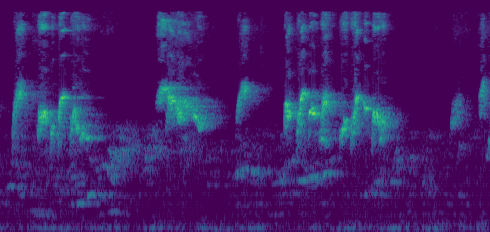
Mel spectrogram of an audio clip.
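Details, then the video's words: Red-whiskered bulbul singing in the style called mãng nhãn: bright, warbled phrases that swoop up and down, delivered in bursts of about a second with short pauses between them. "Chào mào bộ đẹp lối chơi mãng nhãn"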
